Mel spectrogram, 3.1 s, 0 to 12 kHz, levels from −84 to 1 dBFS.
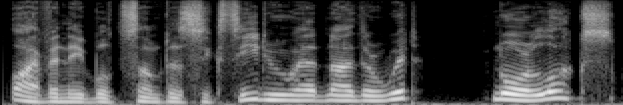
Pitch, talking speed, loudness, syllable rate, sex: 150 Hz, 210 wpm, -16 LUFS, 6.1 syllables/s, male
